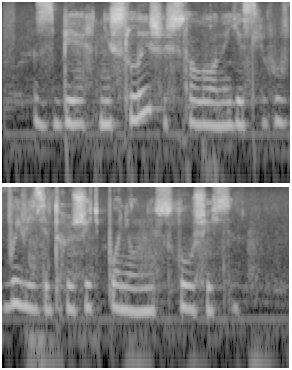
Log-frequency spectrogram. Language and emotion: Russian, neutral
